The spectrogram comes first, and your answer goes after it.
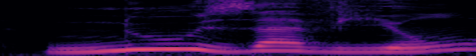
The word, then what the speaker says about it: nous avions: Nous avions, let's make this beautiful liaison here.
